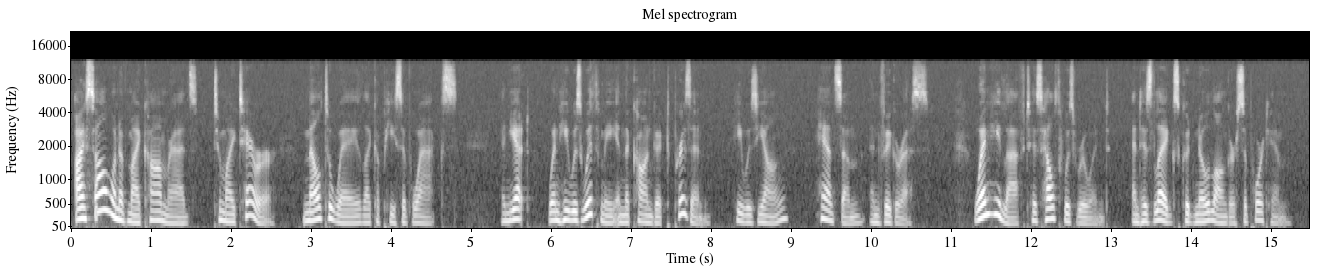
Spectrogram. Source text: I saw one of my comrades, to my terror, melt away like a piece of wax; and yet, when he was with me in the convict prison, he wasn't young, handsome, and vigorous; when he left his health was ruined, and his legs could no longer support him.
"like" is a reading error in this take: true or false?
false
